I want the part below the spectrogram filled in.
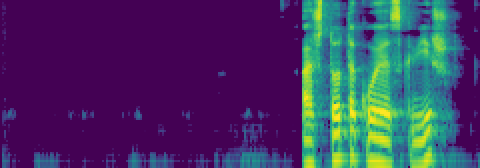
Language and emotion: Russian, neutral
